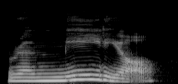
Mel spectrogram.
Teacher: in red vowel sound if we add the suffix remedial remedial the emphasis shifts to the e as in green sound right before the suffix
